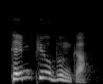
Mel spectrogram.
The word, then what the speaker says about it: 天平文化: やすかったですが天平文化と発音しますこれは天平と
